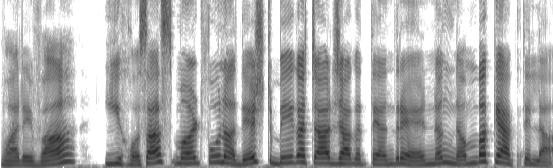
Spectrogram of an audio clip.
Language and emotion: Kannada, surprised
